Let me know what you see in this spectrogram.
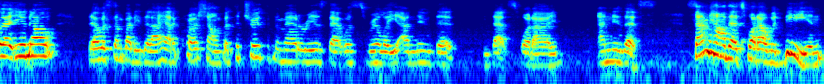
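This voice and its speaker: Speaking at a moderate pace, a woman with an American accent uses lively intonation. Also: medium pitch for a woman. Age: 60s. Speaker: apostle, minister. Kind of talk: casual chat. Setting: Facebook live video stream.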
